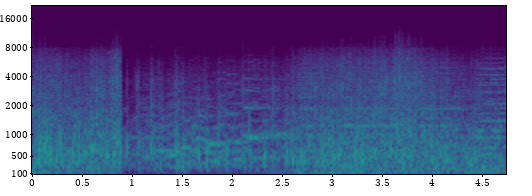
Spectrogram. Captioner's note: gun firing; horses galloping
